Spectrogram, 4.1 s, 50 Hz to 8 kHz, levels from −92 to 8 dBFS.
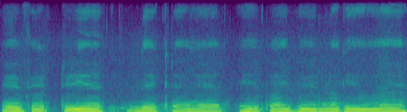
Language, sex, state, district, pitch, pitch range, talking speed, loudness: Hindi, male, Maharashtra, Dhule, 150 Hz, 150-155 Hz, 160 wpm, -13 LUFS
